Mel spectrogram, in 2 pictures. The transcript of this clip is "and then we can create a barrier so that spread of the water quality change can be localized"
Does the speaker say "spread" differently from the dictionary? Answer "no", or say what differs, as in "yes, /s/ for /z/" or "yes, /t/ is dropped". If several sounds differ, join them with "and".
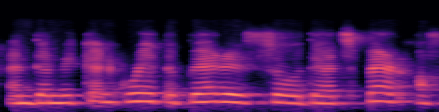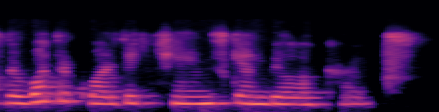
yes, /ɹ/ is dropped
